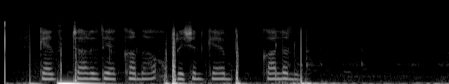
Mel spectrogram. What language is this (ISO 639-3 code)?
pan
